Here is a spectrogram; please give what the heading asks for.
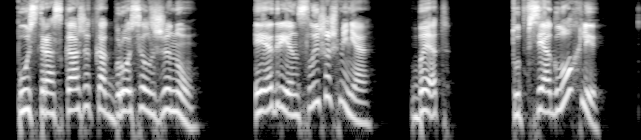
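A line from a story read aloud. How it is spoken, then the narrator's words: Yelling into microphone. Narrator (Russian): Вопит в микрофон Стелла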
